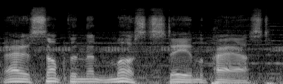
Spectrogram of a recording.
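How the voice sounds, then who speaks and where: A man's voice: fairly low pitch, unhurried, faint music behind, close to an everyday voice. A man acting a suave, sentimental older schemer in a soap-opera audio drama. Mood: wistful, courtly.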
